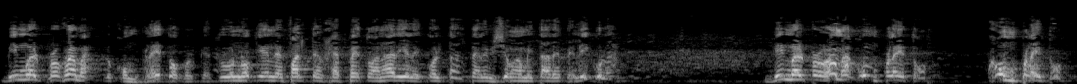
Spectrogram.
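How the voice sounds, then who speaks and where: Older man, motivational speaker, high voice, gravelly, echoing hall. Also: moderate pace. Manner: animated, builds to rallying shouts, laughs often. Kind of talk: storytelling speech to an audience. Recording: reverberant hall.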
